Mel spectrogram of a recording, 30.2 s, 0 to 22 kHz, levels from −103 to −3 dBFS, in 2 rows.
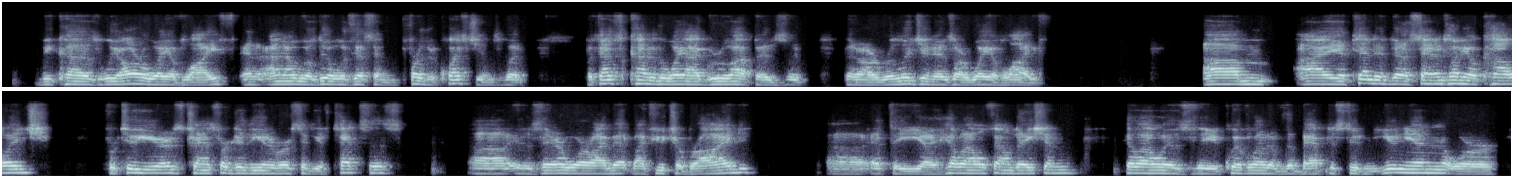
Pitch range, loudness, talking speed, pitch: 125-155 Hz, -22 LUFS, 155 wpm, 140 Hz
